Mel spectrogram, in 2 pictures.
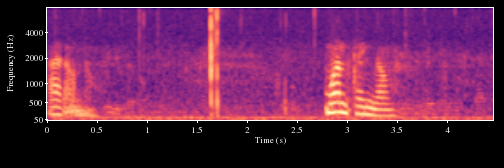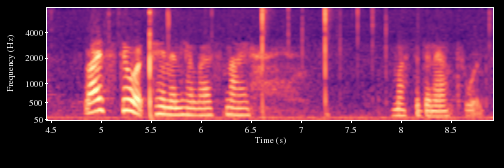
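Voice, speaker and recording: A woman's voice: lowish voice, animated, slow, gravelly, pauses often, exaggerated voice, low-quality recording. A frank Old West woman, American and unafraid. She speaks with tough directness in a fifties radio western, on a recording with faint noise. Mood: confiding. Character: frank, unafraid frontier woman, loyal confidante of the marshal. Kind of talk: 1950s radio drama acting.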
